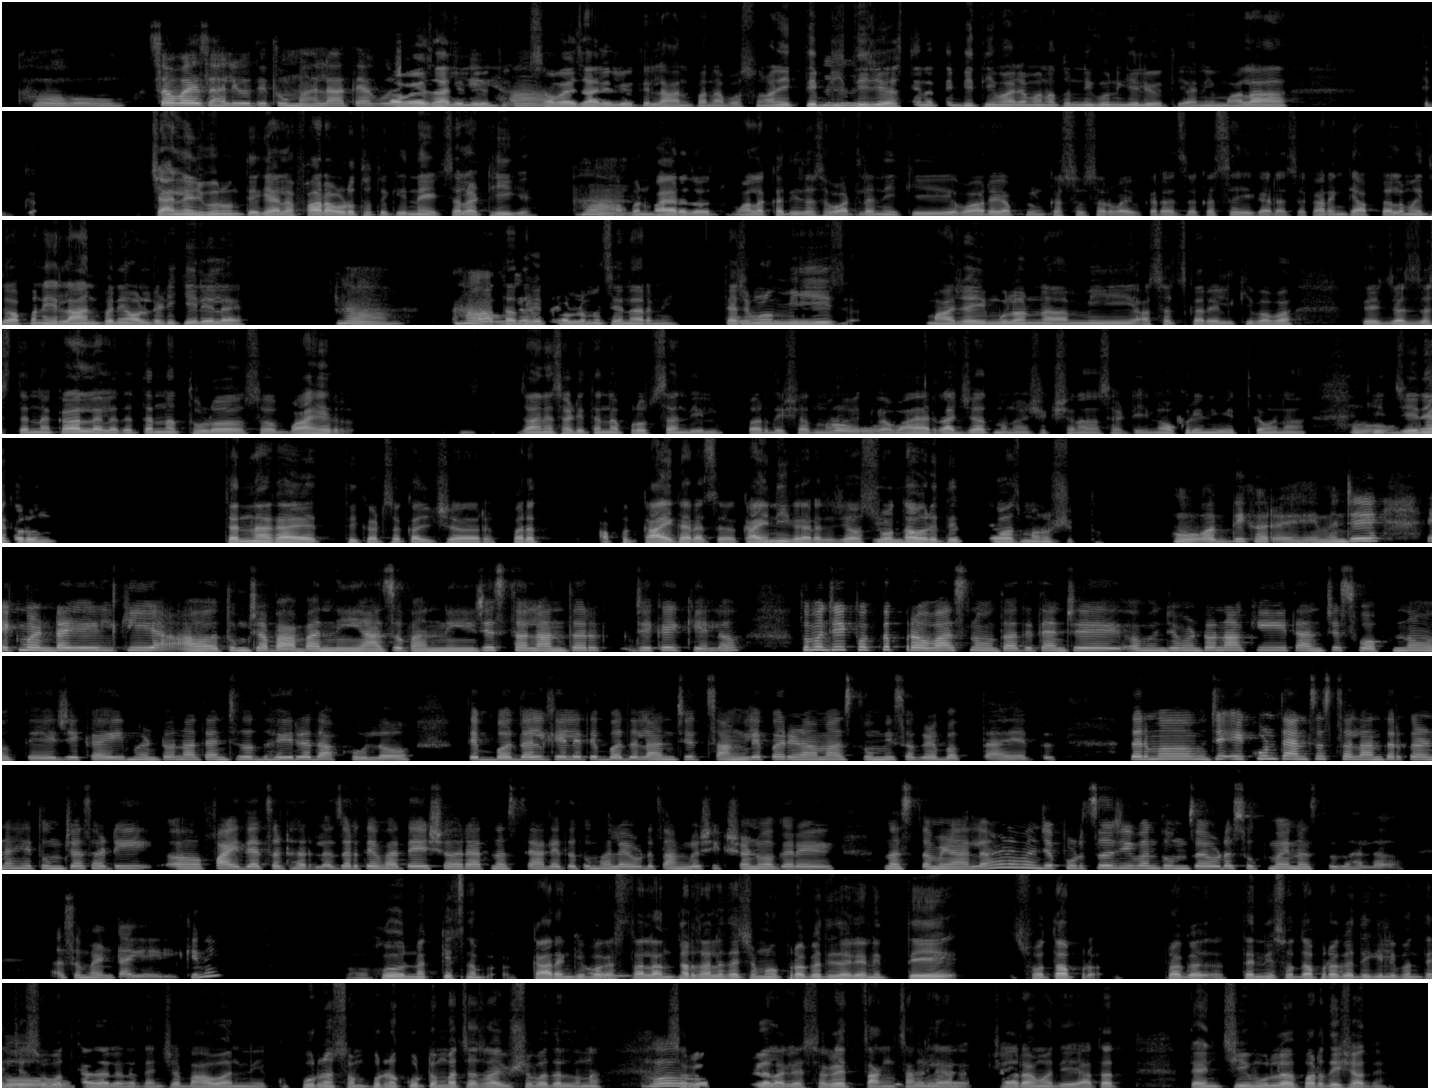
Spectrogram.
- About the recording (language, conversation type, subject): Marathi, podcast, बाबा-आजोबांच्या स्थलांतराच्या गोष्टी सांगशील का?
- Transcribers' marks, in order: in English: "सर्वाईव"; tapping; other background noise; unintelligible speech; other noise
